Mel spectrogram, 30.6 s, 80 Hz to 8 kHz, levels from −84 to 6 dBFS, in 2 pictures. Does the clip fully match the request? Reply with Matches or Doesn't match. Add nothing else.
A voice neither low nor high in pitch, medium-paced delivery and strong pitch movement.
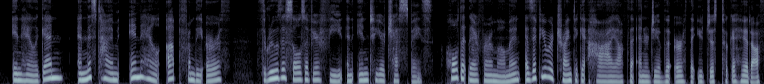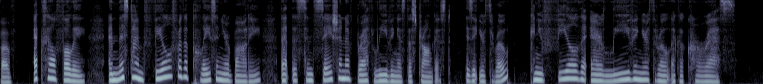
Doesn't match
